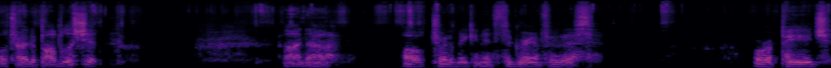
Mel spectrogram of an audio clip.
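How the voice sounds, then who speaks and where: A man talks at a very fast pace in a medium pitch with monotone, flat intonation. The sound is dry and close, with no echo. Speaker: podcaster, veteran. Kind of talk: personal testimony monologue. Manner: halting, with many fillers and pauses.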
